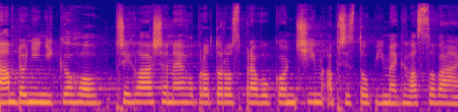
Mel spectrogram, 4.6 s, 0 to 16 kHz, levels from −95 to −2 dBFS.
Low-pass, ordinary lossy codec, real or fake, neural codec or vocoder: 14.4 kHz; MP3, 96 kbps; real; none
